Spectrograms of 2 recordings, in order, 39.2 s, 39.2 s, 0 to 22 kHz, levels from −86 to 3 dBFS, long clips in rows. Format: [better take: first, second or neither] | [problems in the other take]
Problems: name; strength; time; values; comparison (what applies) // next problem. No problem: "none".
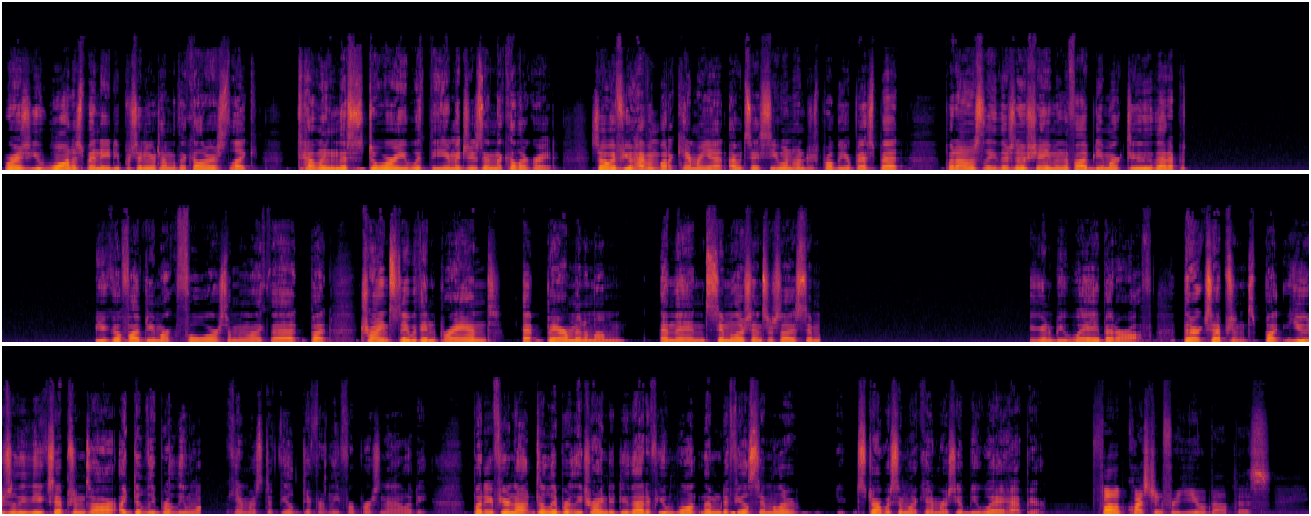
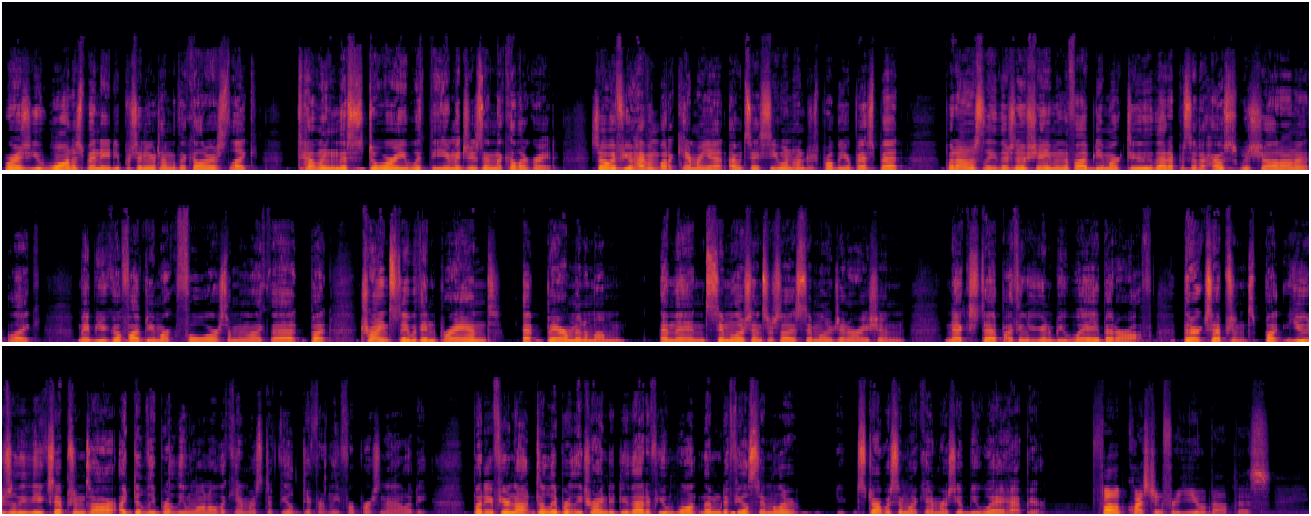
second | audio cutting out; at 12 s for 2 s, at 21 s for 2 s and at 28 s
